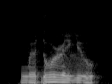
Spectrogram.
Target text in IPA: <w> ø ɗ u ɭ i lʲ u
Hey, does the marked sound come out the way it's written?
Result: yes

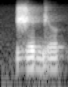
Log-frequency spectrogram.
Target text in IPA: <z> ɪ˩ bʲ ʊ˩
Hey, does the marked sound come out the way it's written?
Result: no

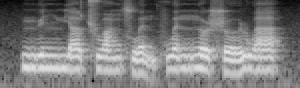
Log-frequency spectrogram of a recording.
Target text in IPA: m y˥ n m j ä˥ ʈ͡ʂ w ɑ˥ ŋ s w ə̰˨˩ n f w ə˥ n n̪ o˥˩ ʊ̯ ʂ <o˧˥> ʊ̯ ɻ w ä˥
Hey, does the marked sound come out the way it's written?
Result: yes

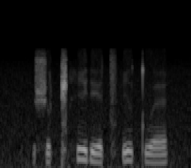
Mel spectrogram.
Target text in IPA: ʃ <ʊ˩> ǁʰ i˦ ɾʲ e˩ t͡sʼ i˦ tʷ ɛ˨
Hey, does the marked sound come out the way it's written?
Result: yes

